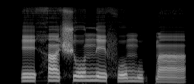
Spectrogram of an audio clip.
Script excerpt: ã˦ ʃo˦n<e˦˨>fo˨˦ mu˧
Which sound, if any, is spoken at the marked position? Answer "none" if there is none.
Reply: e˦˨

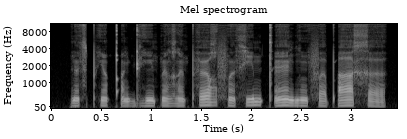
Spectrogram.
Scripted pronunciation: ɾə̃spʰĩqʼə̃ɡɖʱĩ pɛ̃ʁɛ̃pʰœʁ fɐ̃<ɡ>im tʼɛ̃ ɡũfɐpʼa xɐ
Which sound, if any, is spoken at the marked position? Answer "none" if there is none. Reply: x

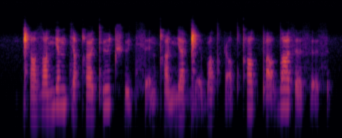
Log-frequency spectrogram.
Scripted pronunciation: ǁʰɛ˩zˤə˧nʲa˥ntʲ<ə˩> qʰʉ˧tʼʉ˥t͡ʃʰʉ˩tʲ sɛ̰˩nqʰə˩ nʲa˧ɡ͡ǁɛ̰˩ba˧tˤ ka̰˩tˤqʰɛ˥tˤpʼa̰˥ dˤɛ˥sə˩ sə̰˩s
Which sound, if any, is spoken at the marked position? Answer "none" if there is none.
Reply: ə˧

